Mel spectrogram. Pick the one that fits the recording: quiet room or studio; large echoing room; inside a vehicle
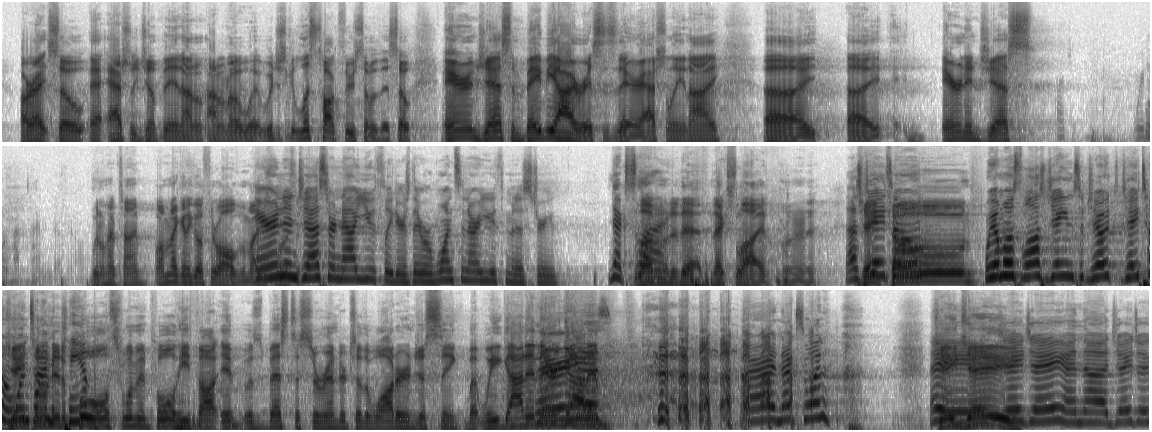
large echoing room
